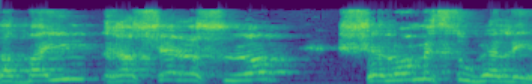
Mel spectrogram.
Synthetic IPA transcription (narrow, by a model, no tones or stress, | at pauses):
abaimʁaʃeʁaʃujo̞t̪̚ʃelo̞mesuɡali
